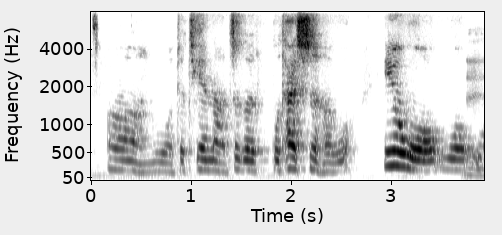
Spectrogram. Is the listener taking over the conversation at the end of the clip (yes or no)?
no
